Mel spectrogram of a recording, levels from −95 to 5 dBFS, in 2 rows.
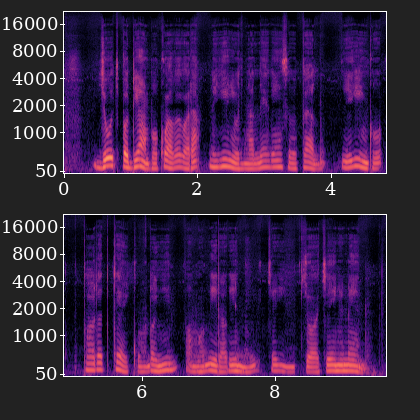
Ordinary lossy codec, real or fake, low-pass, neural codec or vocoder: none; fake; none; codec, 44.1 kHz, 1.7 kbps, Pupu-Codec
